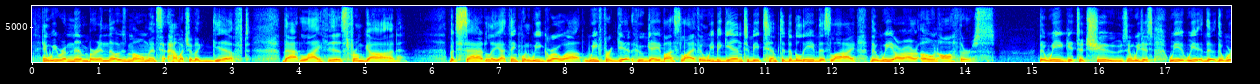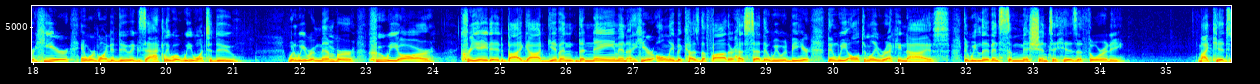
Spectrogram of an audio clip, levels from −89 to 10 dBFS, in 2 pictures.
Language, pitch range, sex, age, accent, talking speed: English, 140-180 Hz, male, 40-59, American, 180 wpm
